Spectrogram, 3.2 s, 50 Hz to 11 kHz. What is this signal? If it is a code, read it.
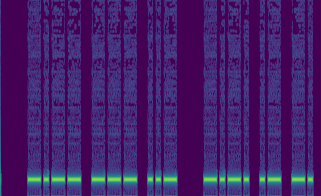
Morse code, heard as a keyed tone, about 30 wpm, 1000 Hz. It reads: YOU CAN
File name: qotdfiles / 30wpm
